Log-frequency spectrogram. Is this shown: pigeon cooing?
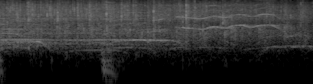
no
